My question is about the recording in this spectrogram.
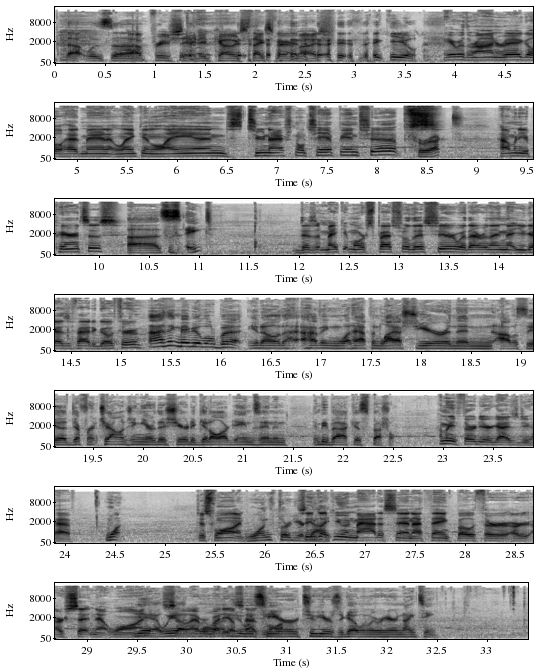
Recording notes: ABCA Member Coaches in Enid, Oklahoma and Cedar Rapids, Iowa. Interviews in this week's ABCA Podcast were recorded on the scene with ABCA member coaches at the NJCAA Div. II Championship in Enid, Oklahoma, and the NCAA Div.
